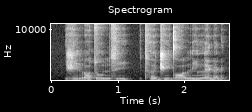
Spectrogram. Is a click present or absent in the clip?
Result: absent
